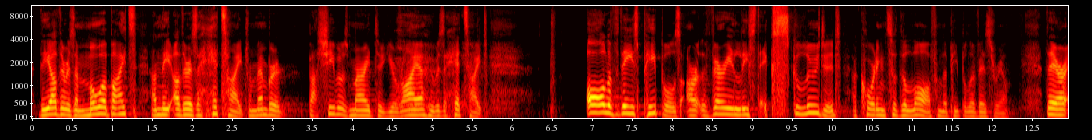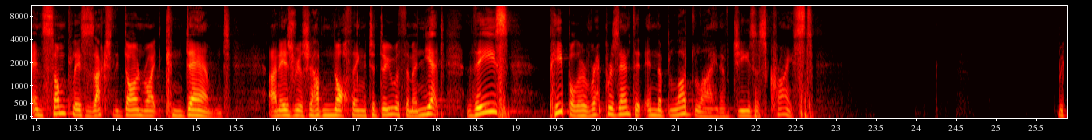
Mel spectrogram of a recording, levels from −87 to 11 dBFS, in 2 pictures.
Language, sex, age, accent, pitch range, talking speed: English, male, 40-59, British, 125-160 Hz, 160 wpm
